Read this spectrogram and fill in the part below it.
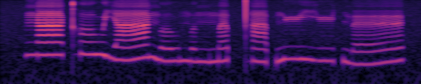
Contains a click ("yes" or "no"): no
